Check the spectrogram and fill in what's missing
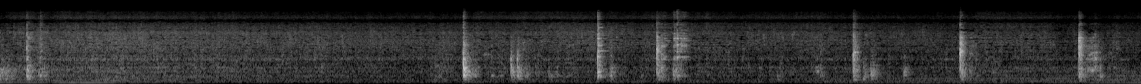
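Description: Tomato pieces dropping into a hot pan of chicken curry base, giving a steady low frying sizzle broken by several sharp stirring scrapes and clatters, close and moderately loud with no talk.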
